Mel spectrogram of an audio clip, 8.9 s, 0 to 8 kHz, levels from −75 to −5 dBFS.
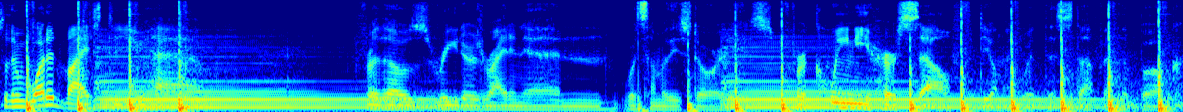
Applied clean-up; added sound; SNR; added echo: none; Hammer + Bowed string instrument; -4 dB; none.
